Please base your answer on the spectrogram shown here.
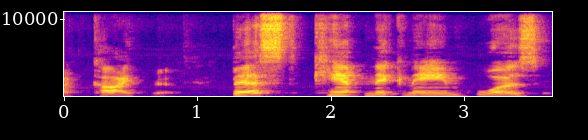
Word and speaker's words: Cai: How would you pronounce CAI? Kai.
